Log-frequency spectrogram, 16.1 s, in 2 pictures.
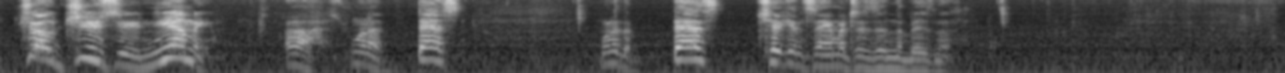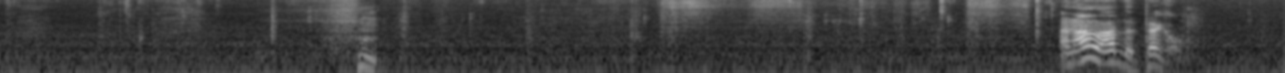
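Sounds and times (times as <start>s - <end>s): car cabin rumble: 0.0s - 16.0s
chewing with soft clicks: 6.2s - 6.8s, 7.8s - 12.3s, 13.1s - 14.7s
person humming: 10.1s - 10.6s.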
